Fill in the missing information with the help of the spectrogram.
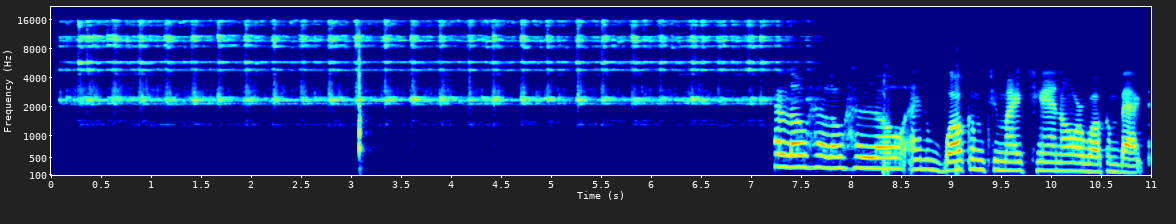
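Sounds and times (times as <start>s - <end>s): sleigh bells jingling: 0.1s - 7.8s.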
